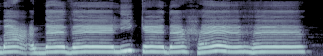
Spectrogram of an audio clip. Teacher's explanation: الذال هنا من الحروف اللثوية مرققة، وبعدين في ألف صغيرة مد طبيعي مقدار حركتين.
